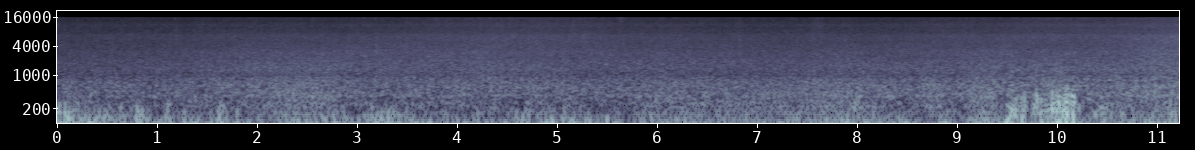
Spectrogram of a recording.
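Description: Wind blows outdoors in low, rumbling gusts.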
